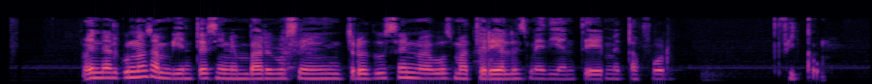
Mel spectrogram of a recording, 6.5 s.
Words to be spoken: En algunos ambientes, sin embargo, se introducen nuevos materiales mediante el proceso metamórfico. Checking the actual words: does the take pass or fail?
fail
